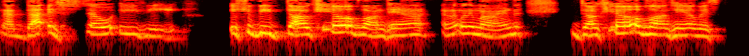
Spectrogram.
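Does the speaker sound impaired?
Yes: Down syndrome; age 23.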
